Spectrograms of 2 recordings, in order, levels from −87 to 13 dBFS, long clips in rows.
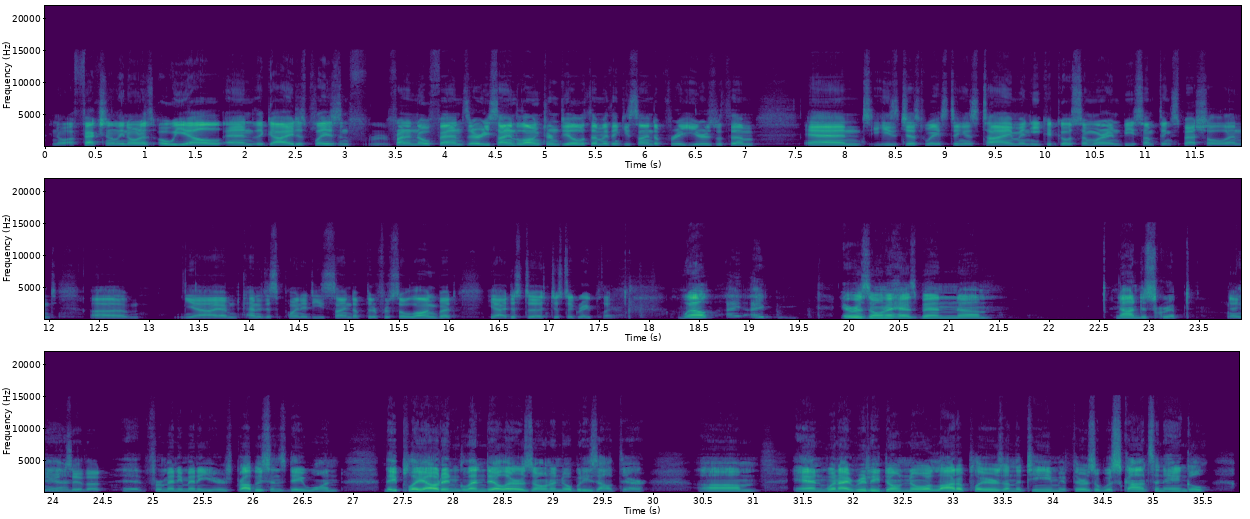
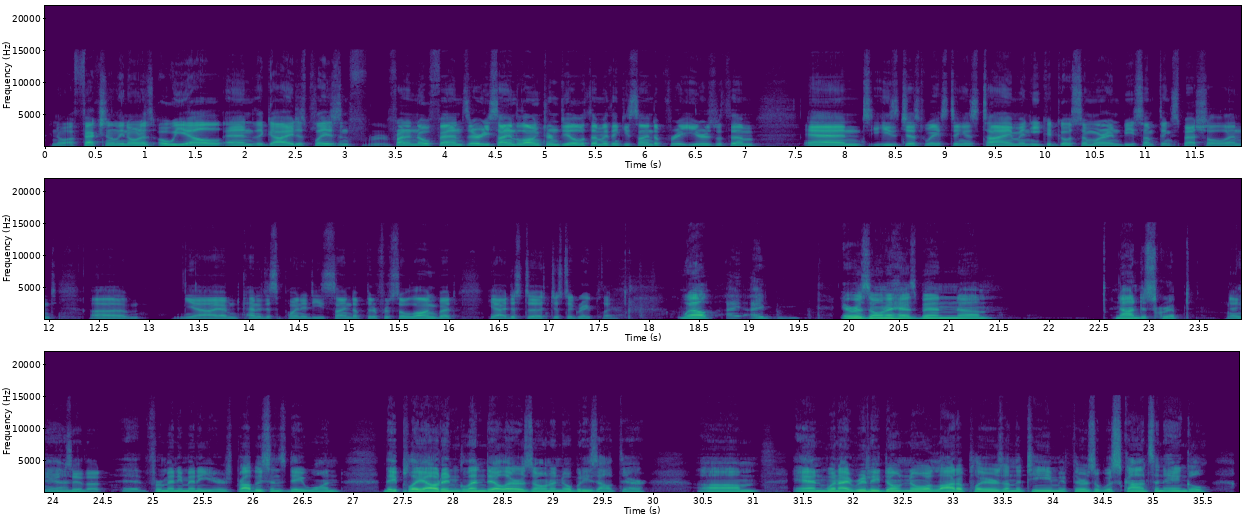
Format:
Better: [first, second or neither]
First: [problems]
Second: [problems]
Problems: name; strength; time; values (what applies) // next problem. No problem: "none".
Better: second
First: thin; very; fading below 350 Hz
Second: none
